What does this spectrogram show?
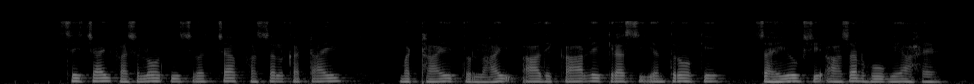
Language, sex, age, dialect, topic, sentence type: Hindi, male, 36-40, Kanauji Braj Bhasha, agriculture, statement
